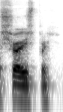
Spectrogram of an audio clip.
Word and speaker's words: Shrewsbury: How do you say Shrewsbury? Is it Shrewsbury or Shrewsbury?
